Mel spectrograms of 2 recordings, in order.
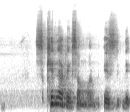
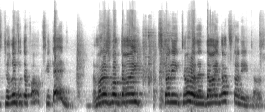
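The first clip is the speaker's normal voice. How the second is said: much higher, louder fervent sermon voice; impassioned preaching; 11 semitones higher, 9 dB louder than usual. Acted. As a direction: Rabbi Akiva defending Torah with full passion. Rabbi Akiva's impassioned teaching.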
